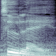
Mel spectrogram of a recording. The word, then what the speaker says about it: Thule: society within germany called the thol society sometimes alternatively pronounced tule that had sub-factions within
